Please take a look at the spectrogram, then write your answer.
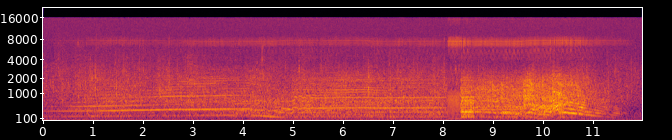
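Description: vehicle, car passing

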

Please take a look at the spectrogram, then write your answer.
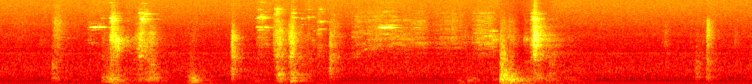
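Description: household object, door being opened

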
